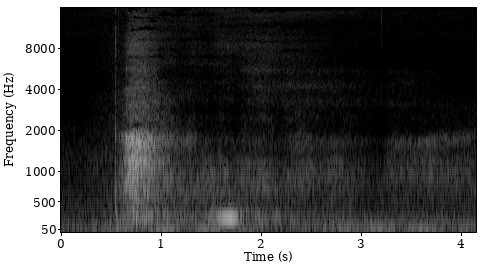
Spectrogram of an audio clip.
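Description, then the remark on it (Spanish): A single deep breath pushed out during a guided breathing exercise, starting with a breathy rush and trailing off over about a second into quiet room tone. No one speaks. “Exhala.”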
